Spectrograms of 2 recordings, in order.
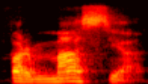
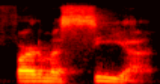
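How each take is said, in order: First: The final i and a blend into one syllable. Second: The final i and a are two separate syllables. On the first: The speaker calls it right. "The I and the A blend together to form one syllable" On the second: The speaker calls it wrong. "pharmacia is not correct"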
